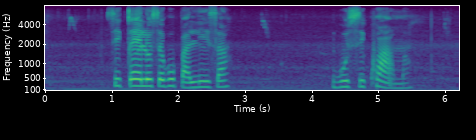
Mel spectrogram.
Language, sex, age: Swati, female, 21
